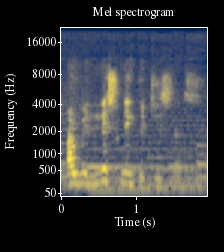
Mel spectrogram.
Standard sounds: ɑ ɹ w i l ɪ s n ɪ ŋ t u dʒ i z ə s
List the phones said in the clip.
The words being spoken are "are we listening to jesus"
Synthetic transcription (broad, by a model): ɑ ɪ w i l ɪ s n ɪ ŋ t u dʒ i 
